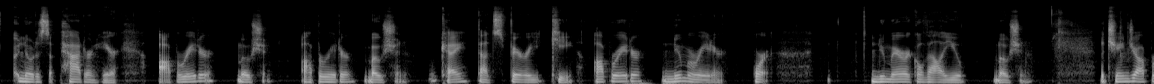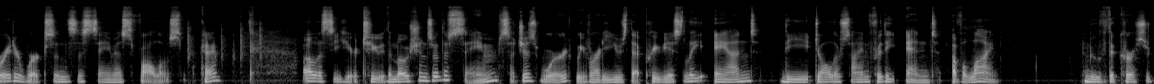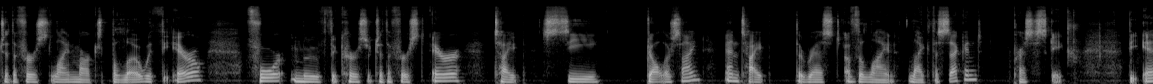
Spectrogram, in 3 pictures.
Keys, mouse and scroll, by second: 11.2 Escape, 13.4 j, 13.8 j, 14.0 j, 14.1 j, 33.8 Escape, 33.9-34.6 typing.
